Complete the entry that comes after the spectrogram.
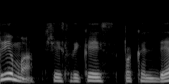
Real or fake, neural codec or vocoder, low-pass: fake; codec, 16 kHz, 8 kbps, FunCodec, trained on Chinese and English, 25 frames a second; 7.2 kHz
